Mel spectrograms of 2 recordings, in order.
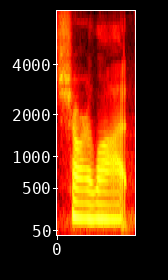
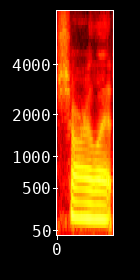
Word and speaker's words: Charlotte: know where Charlotte oh and I he it's pronounced Charlotte not Charlotte although it's spelled what most what I would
